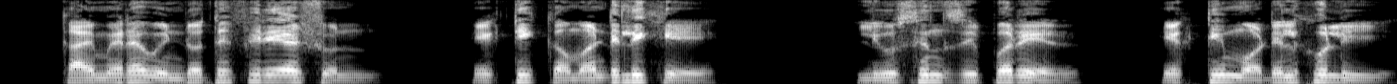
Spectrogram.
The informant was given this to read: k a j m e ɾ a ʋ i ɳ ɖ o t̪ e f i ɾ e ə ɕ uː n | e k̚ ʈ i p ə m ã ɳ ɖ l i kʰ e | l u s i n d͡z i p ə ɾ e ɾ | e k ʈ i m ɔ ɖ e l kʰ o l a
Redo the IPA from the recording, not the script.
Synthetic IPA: k a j m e ɾ a ʋ i ɳ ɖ o t̪ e f i ɾ e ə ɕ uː n | e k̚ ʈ i k ə m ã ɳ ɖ l i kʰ e | l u s i n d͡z i p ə ɾ e ɾ | e k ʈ i m ɔ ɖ e l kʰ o l i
